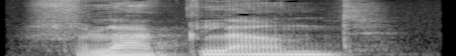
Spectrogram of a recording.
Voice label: "Flackland", platt

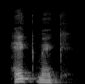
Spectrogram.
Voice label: "Heckmeck", Platt

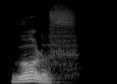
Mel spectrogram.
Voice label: "Golf", Platt

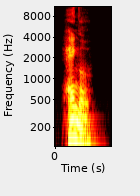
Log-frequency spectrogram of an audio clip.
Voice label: "Hängel", Platt

